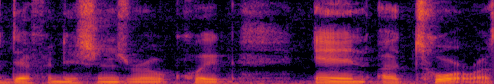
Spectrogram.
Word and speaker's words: Torah: Let's look at some of the definitions real quick in a Torah. So phonetically, it would be Torah, T-O-R-A-Y. That would be the phonetic, right? The transliteration would be T-O-R-A-H. Yeah, T-O-R-A-H. Yep, Torah, right?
